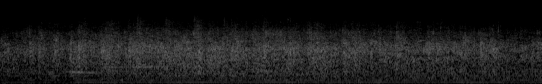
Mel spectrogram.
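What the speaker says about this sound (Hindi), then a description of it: "एक बार दोनों हाथ ऊपर उठा करके जोरदार तालियां तो बजाएं।" A large audience applauds at a religious discourse gathering, a dense continuous wash of clapping, somewhat distant and steady for several seconds with no talk over it.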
